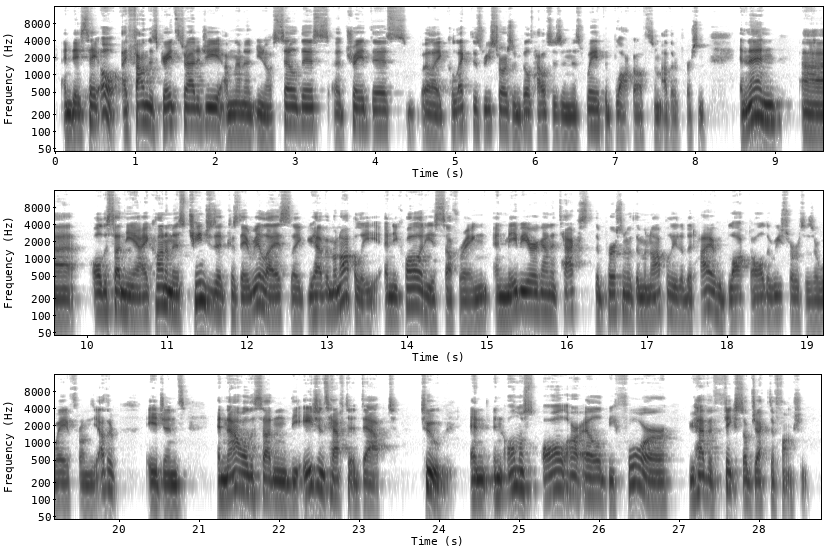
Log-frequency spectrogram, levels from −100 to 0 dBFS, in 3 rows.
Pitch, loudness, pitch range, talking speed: 115 Hz, -26 LUFS, 100-135 Hz, 225 wpm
